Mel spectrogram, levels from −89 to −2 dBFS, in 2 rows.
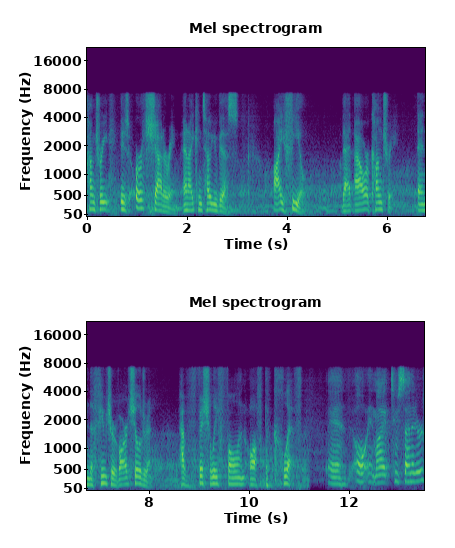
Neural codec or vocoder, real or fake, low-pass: codec, 16 kHz in and 24 kHz out, 0.9 kbps, LongCat-Audio-Codec, fine tuned four codebook decoder; fake; 7.2 kHz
